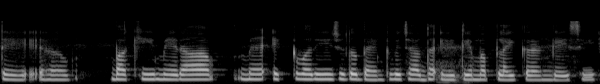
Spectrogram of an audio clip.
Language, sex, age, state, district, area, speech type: Punjabi, female, 18-30, Punjab, Muktsar, urban, spontaneous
